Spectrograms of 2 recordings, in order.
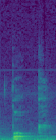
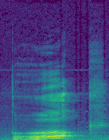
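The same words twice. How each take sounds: First: The pitch stays level in the middle range. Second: The pitch starts low and then goes up. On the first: "with a mid tone, it's just normal speech" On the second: "Rising, it starts off low, then goes up"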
